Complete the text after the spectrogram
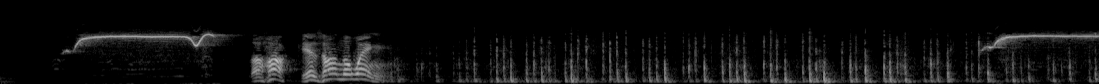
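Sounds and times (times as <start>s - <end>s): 
shrill whistle: 0.5s - 2.5s, 9.8s - 10.9s
speech: 2.5s - 4.0s.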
